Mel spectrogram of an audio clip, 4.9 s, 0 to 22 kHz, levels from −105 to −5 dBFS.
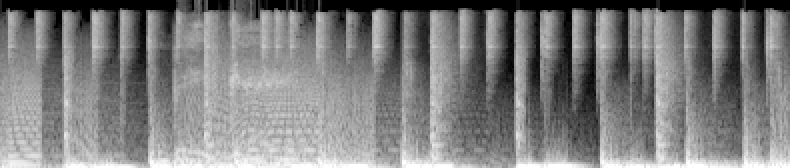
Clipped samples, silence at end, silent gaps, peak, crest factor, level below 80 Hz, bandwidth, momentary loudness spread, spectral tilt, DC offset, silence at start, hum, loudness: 0.4%; 0 s; none; 0 dBFS; 8 dB; -8 dBFS; 17 kHz; 5 LU; -5 dB/octave; under 0.1%; 0 s; none; -11 LUFS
